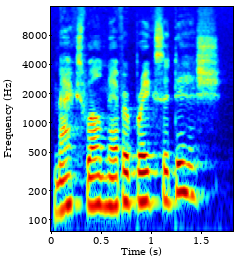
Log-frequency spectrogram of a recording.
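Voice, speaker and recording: A man's voice: on the high side, steady tone, a little slow, darkish tone, pitched above the performer's own voice, close to an everyday voice. A man voicing a kindly, older grandmother who speaks approvingly.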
